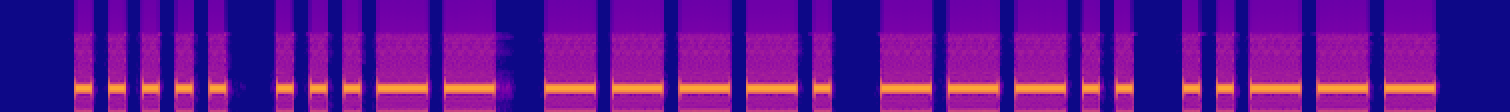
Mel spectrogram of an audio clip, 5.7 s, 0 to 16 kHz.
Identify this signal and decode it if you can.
Morse code, heard as a keyed tone, about 19 wpm, 800 Hz. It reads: 53982
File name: cours-du-lundi files / cours-1589-texte-chiffre-vitesse-18mpm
